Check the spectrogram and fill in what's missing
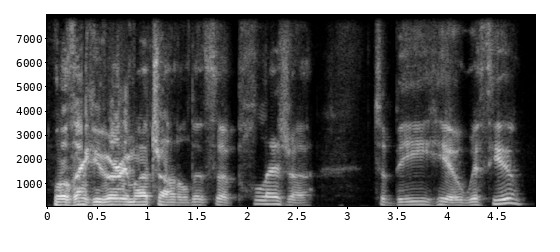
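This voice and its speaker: A man from Southeast Asia giving an earnest, measured church presentation with slides over a video call. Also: mid-range voice, bright, forceful tone. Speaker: guest speaker, scientist.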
